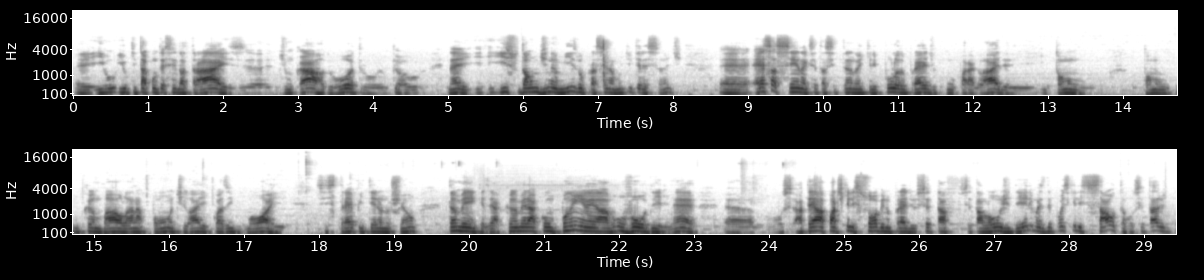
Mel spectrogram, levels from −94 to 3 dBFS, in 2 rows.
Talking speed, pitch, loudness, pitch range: 190 wpm, 125 Hz, -23 LUFS, 120-140 Hz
